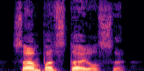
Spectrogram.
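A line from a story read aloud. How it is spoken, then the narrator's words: Grunt. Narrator (Russian): хмыкнул я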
